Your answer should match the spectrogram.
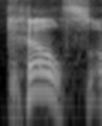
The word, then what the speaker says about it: Kelce: Kelce. Oh, that's right. He changed his pronunciation.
